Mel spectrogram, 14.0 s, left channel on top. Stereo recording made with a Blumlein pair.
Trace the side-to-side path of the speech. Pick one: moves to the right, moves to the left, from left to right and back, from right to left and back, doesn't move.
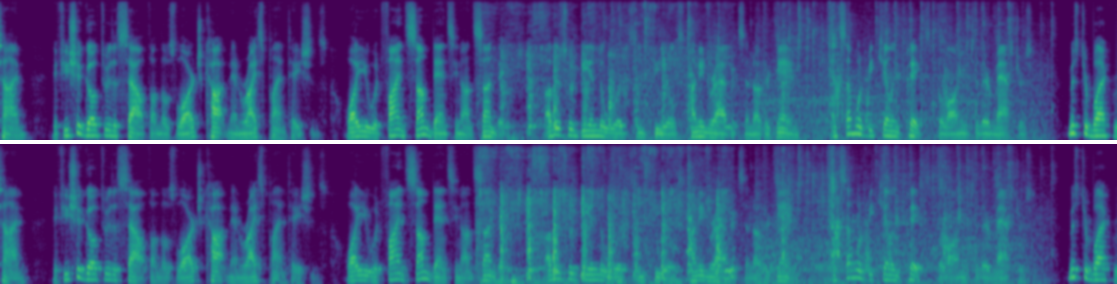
doesn't move.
